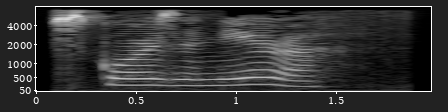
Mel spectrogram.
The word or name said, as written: scorzonera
